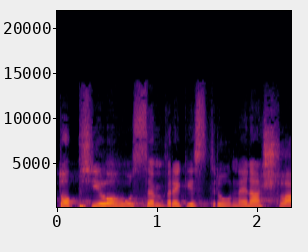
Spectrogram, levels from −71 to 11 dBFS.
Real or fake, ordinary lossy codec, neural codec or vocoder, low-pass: fake; MP3, 64 kbps; autoencoder, 48 kHz, 32 numbers a frame, DAC-VAE, trained on Japanese speech; 14.4 kHz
